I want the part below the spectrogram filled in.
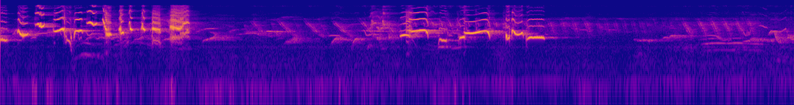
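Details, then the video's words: Kacer, a magpie-robin, pouring out song to rouse non-singing birds: harsh rapid chatter, then ringing whistled phrases, fading into faint distant notes. "KACER MACET BUNYI LANGSUNG NGEPLONG GACOR SEKALI PANCING"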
